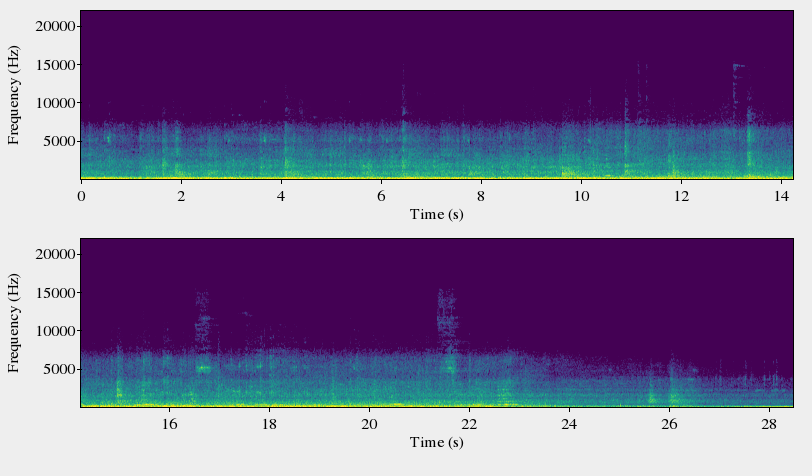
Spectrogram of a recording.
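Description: Freight train's autorack cars rolling past: a steady rumble of steel wheels on rail, with the clickety-clack of wheels over rail joints. The sound drops away near the end as the last cars go by.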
